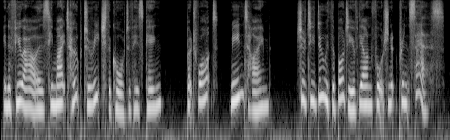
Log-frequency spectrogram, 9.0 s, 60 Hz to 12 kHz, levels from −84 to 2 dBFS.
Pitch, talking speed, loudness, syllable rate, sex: 230 Hz, 180 wpm, -19 LUFS, 4.6 syllables/s, female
